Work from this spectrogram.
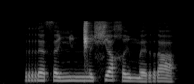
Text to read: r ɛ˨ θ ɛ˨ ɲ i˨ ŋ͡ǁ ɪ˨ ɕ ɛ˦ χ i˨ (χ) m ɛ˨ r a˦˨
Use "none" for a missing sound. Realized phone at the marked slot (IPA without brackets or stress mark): none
